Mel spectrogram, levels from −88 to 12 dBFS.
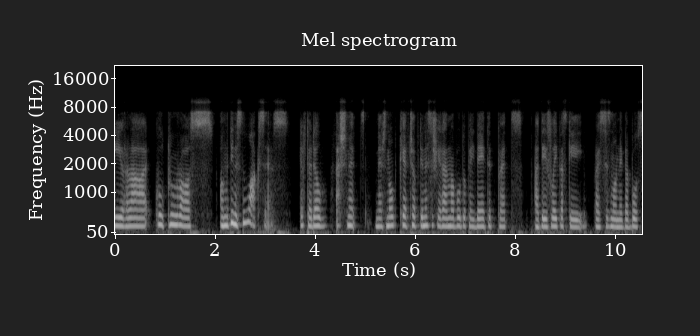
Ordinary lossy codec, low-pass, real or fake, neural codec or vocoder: Opus, 32 kbps; 7.2 kHz; fake; codec, 16 kHz, 0.5 kbps, FunCodec, trained on LibriTTS, 25 frames a second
